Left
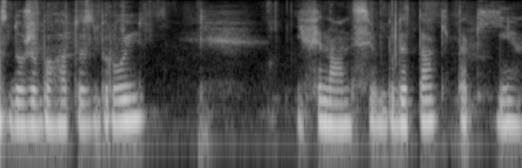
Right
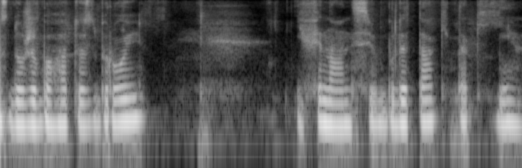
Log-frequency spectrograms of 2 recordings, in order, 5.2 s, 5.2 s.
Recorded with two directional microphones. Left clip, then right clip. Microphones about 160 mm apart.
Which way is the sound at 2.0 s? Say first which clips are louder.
Right 2 dB; 50° right (ahead or behind).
